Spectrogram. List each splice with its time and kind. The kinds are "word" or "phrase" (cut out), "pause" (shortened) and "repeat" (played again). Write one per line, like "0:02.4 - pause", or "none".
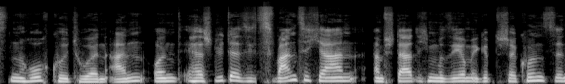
0:02.6 - phrase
